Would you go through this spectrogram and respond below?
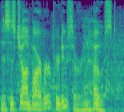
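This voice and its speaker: A man's voice: medium pitch, big pitch swings, moderate pace. An American man reading a scripted closing announcement as the host and producer of a radio program. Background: music.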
